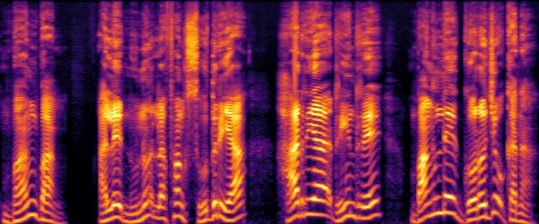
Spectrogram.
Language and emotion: Santali, disgusted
